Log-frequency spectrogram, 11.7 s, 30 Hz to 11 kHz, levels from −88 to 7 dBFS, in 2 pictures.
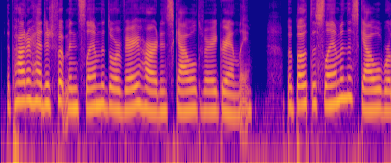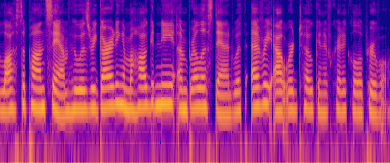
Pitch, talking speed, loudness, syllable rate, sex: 220 Hz, 195 wpm, -18 LUFS, 5.9 syllables/s, female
